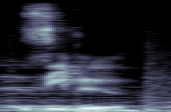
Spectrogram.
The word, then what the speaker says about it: Txevu: I think it was called Xivu. That's the correct way to say it. It's spelled Txevu, and it's pronounced Xivu.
